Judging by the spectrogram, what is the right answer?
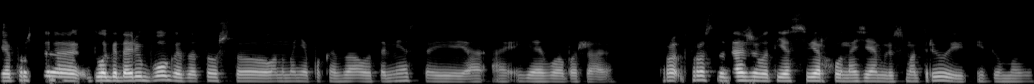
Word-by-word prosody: я 165 0 +3
просто, 185 +2 -3
э, 175 -4 +6
благодарю 180 +1 +6
бога 185 -1 +2
за 155 -1 -4
то, 170 +3 -3
что 150 -3 -3
он 145 0 -6
мне 150 -1 -7
показал 145 0 -7
это 140 +1 -9
место, 170 +1 -10
и 135 -1 -6
я, 130 +1 -7
э, 135 +1 -13
я 145 -1 -3
его 140 0 -3
обожаю. 130 -2 -9 0.5
Пр 175 +1 -1
просто 200 -3 0
даже 180 0 +5
вот 165 0 +1
я 165 -1 +4
сверху 165 0 +1
на 150 0 -2
землю 150 -2 -3
смотрю 150 +6 -4
и 150 -5 -2
и - - -14
думаю 140 -1 -12
150 Hz, 180 wpm, -22 LUFS, 140-175 Hz, 0.5 s, э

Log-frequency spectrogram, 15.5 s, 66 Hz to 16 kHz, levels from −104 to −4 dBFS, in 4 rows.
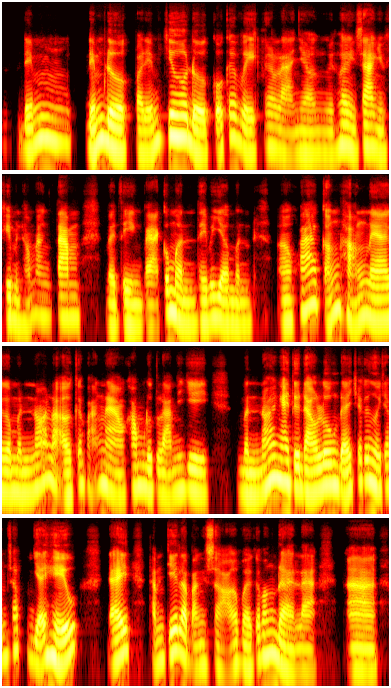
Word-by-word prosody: điểm 170 +5 -1 0.2
điểm 180 - +3
được 130 -5 +5
và 120 - -3
điểm 120 +7 -1
chưa 200 -1 +7
được 115 -8 +3
của - - 0
cái 195 -1 -4
việc 120 -5 -4
là 130 -5 -5
nhờ 115 0 -7
người 115 -1 -10
thuê 150 +4 -1
làm 130 -4 -3
sao 140 +1 +1
nhiều 120 - -6
khi 145 - -2
mình 130 -3 -6
hổng 120 +4 -11
an 155 -2 -9
tâm 145 -1 +2 0.3
về 115 -1 -3
tiền 115 -1 -2
bạc 110 -1 -1
của 175 - 0
mình 125 -8 +1
thì 125 0 -2
bây 145 - -1
giờ 135 -4 +2
mình, 120 -1 -6 0.2
ờ, 130 +1 -4
khóa 210 +6 +2
cẩn 195 - -1
thận 145 -3 -2
nè, 135 -1 +3
rồi 135 - 0
mình 130 0 -3
nói 160 +8 -1
là, 210 - 0
ờ, 125 +1 0
cái 170 +6 -7
khoản 170 +2 -7
nào 135 -8 0
không 155 +4 -2
được 140 -1 -1
làm 130 -1 -3
cái 145 +1 -4
gì, 140 -3 0 0.3
mình 130 -2 -2
nói 195 +9 +4
ngay 195 -2 +6
từ 155 - +5
đầu 135 -2 +3
luôn 170 +2 +5
để 130 +2 +3
cho 190 +4 -6
cái 200 - +2
người 160 - +3
chăm 160 +3 -6
sóc 210 +3 -5
dễ 135 +5 +3
hiểu. 170 +5 +6 0.3
Đấy, 185 +7 +5 0.2
thậm 150 +3 -5
chí 200 +5 +4
là - - +5
bạn 130 - -6
sợ 130 0 -4
về 120 -2 -1
cái 160 - -5
vấn 185 +2 +1
đề 120 -9 +1
là, 110 -1 -5 0.3
à, 115 -1 0
135 Hz, 290 wpm, -23 LUFS, 125-165 Hz, 0.3 s, chưa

